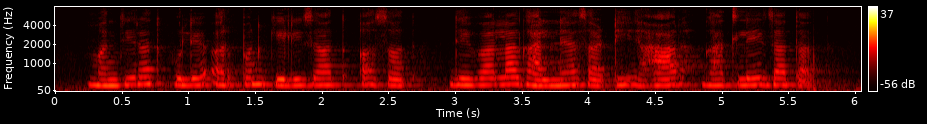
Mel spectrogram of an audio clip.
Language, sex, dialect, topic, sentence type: Marathi, female, Varhadi, agriculture, statement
